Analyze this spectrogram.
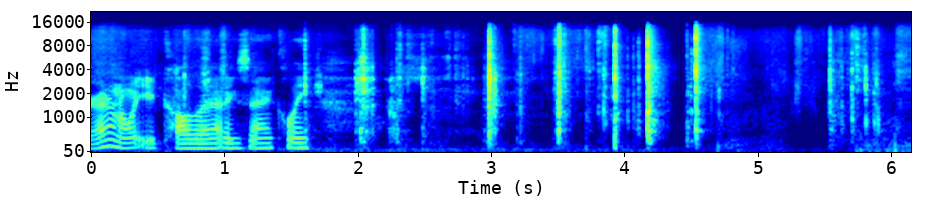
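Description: A plastic disc case clicks and snaps as it is handled.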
